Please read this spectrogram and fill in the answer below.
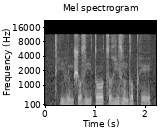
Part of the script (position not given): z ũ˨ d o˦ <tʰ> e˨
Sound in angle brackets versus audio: incorrect: pʰ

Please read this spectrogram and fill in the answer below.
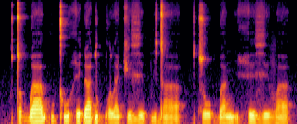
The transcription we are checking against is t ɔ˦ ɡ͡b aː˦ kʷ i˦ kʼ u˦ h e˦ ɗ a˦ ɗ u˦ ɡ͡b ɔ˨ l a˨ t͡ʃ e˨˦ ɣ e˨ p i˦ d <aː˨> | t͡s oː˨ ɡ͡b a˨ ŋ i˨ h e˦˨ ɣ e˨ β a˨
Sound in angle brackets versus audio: correct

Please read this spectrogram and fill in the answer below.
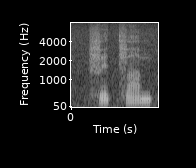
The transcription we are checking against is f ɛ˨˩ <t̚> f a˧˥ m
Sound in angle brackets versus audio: correct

